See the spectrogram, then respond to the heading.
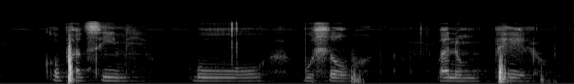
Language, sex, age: Zulu, female, 17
